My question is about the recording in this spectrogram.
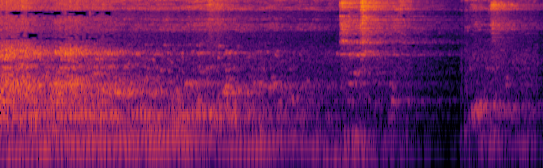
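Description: The final sound of a karaoke backing track dies away: a full, sustained ending that fades out over about three seconds. Two short scuffing noises follow near the end.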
